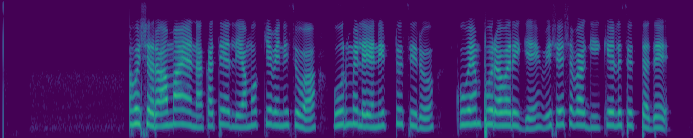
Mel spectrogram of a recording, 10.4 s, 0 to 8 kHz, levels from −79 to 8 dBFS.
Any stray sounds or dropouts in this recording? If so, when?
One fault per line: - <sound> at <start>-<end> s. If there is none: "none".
none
